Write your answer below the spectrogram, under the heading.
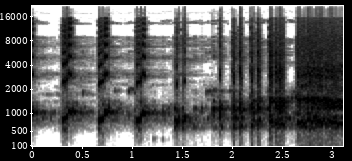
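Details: White-breasted waterhen sound used for bird trapping: rising nasal squawks come every third of a second, then quicken into stuttering notes and end in a harsh rasping burst.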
